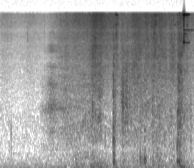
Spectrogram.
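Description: Quiet handling noise of a soft-sided fabric suitcase being touched and moved, a low rustling with a few light knocks in the second half.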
